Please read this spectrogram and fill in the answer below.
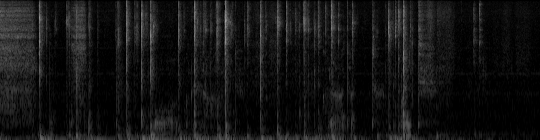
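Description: Computer keyboard typing: a run of quick, irregular keystrokes that stops about seven seconds in.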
